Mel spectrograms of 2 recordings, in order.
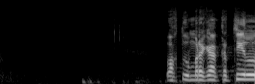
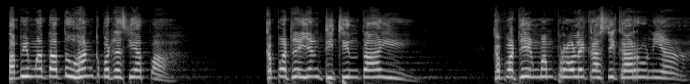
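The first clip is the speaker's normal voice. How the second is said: fervent preaching; 6 semitones higher, 5 dB louder than usual. Acted. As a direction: drive the promise home to the congregation. Preaching at full force.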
